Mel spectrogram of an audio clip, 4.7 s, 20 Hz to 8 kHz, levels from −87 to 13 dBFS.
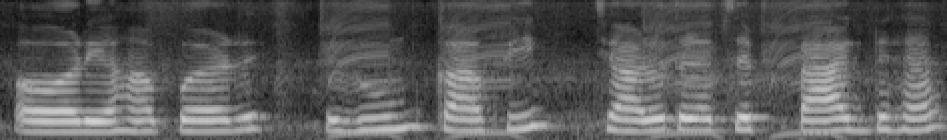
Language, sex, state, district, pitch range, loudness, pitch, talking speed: Hindi, female, Bihar, Patna, 225-265 Hz, -15 LUFS, 245 Hz, 125 wpm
